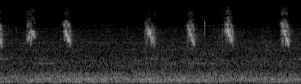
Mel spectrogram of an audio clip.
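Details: Sparrows at Tenmangu shrine, 4 July 2019, giving six short high chirps spaced about half a second apart over a soft steady background hum.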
